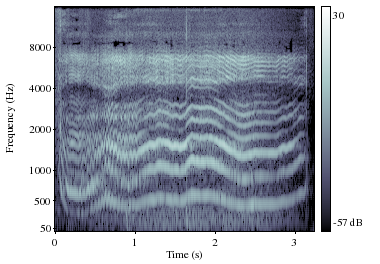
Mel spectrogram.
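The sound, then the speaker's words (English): A puppy whimpers in one long, high, wavering whine that sounds somewhat cat-like. It opens with a brief falling sweep, then holds a steady, moderately loud tone for about three seconds before cutting off. “So the first is, of course, his puppy”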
